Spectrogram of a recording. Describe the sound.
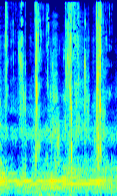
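Crunchy nachos being chewed right up against a microphone: a run of faint, crisp crunches and bites over a low, steady hum.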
